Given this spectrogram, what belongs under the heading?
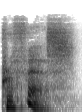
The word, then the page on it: profess: British English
